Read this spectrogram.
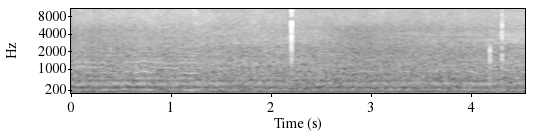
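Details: Honey bees at an apiary in peak summer nectar flow, foragers busy and drones on midday mating flights; a dense, steady low hum from many bees, with a few sharp clicks.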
